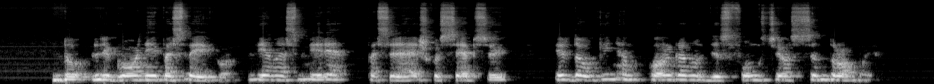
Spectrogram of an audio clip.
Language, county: Lithuanian, Kaunas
